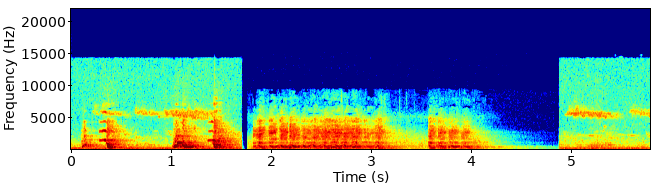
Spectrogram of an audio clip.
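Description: Giant panda giving sharp yelps, then a long wavering bleat and a shorter one.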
